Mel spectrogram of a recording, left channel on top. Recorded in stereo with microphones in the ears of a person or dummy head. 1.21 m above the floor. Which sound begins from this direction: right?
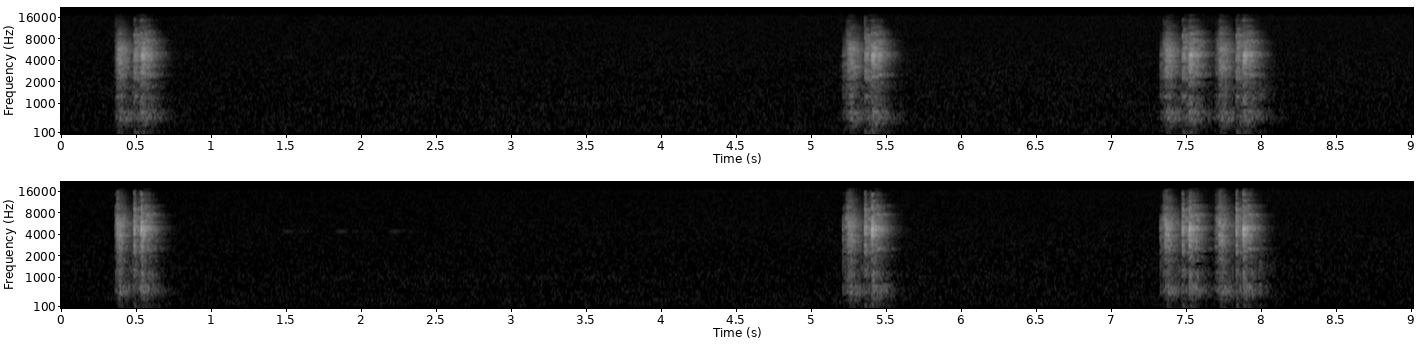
A camera shutter, at 0.4 s.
